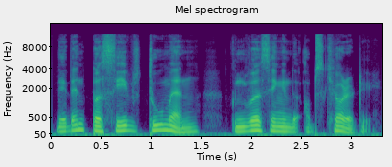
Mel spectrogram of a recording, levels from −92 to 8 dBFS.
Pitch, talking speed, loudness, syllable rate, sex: 110 Hz, 165 wpm, -19 LUFS, 5.8 syllables/s, male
